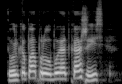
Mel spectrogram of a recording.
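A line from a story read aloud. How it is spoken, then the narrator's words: Mocking, cheerful. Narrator (Russian): сказал он насмешливо весело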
